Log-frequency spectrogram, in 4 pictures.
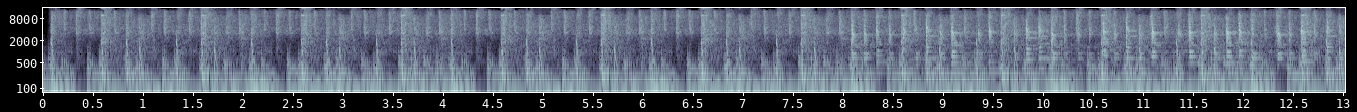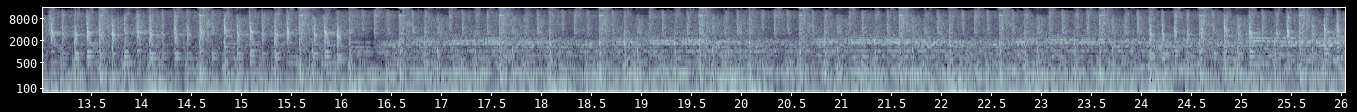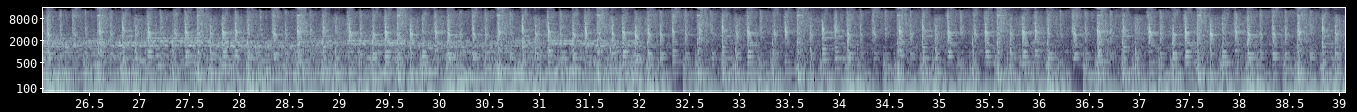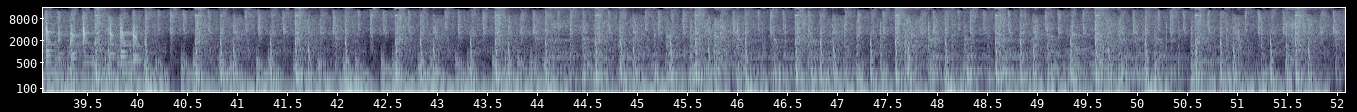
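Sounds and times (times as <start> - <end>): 
dance music: 0.1 - 52.0.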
